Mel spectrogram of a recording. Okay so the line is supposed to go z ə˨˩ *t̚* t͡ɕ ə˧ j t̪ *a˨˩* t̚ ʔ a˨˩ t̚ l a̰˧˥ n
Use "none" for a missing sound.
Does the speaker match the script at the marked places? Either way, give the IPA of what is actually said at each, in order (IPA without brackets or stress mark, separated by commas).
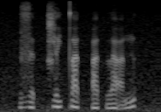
t̚, a˨˩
